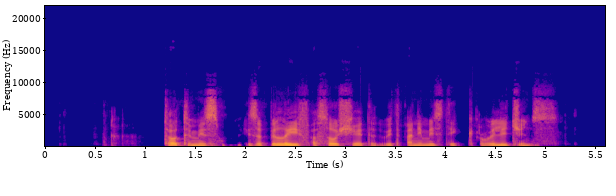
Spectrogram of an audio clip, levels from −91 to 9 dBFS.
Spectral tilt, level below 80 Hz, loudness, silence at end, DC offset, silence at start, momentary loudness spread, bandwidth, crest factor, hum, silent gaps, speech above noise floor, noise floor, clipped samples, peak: -4.5 dB/octave; -68 dBFS; -22 LUFS; 0.5 s; under 0.1%; 1.2 s; 16 LU; 9.6 kHz; 20 dB; none; none; 31 dB; -53 dBFS; under 0.1%; -4 dBFS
